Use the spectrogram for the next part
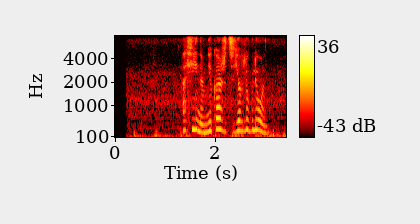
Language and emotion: Russian, positive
